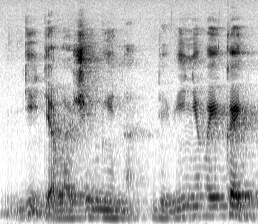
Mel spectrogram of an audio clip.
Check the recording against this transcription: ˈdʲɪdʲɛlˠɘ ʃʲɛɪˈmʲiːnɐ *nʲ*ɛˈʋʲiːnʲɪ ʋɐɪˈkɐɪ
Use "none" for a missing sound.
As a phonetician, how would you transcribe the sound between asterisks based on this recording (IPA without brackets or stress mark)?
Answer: dʲ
